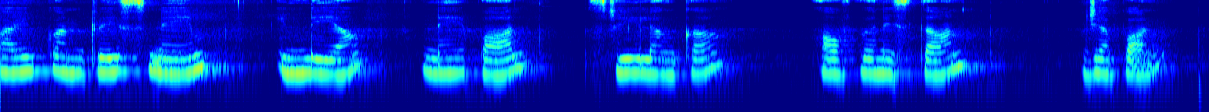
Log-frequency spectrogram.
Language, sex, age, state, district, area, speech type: Telugu, female, 30-45, Telangana, Karimnagar, rural, spontaneous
